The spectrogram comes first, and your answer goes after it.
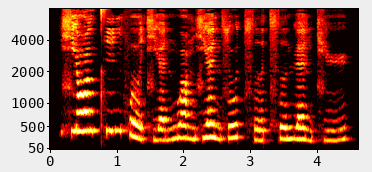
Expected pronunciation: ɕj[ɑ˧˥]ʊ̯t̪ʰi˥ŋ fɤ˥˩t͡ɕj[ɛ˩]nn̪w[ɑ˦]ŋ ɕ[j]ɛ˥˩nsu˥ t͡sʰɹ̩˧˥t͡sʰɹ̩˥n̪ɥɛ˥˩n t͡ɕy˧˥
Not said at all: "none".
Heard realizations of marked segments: ɑ˥, ɛ˧˥, ɑ˥˧, j

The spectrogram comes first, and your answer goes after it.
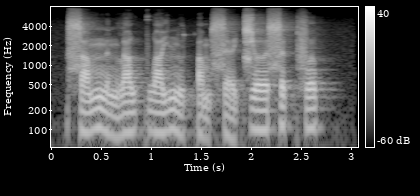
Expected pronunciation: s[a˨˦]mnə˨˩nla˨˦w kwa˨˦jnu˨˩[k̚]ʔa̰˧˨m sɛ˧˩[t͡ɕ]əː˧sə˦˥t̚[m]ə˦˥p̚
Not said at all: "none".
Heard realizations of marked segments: a˨˦, t̚, t͡ɕ, f

